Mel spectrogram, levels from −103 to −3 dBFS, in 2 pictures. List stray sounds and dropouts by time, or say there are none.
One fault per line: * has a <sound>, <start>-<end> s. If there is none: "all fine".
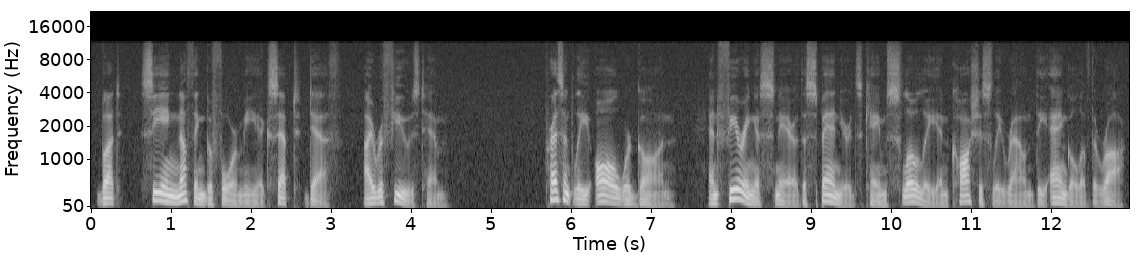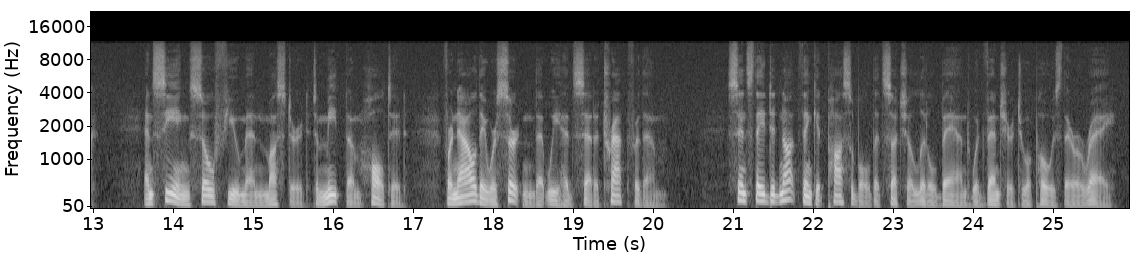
all fine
